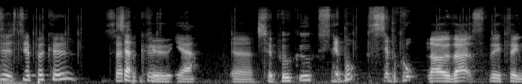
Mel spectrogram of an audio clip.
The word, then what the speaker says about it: Seppuku: Was it, is it Sippuku? It's endlessly funny. Yeah, how do you pronounce that? Is it Sippuku? Is it Sippuku? Sippuku, yeah. Yeah. Seppuku?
